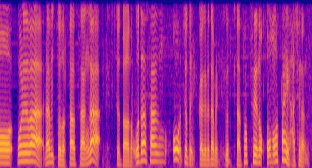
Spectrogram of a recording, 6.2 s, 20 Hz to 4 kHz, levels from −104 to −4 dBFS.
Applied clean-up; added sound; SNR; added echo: neural separator model SepFormer WHAM!.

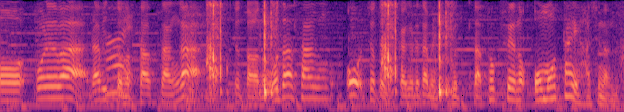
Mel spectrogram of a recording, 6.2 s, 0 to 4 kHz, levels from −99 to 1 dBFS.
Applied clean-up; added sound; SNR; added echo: none; Chewing, mastication; 1 dB; none.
